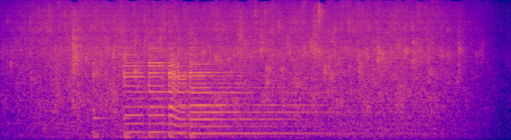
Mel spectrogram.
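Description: Shower water spraying steadily, fading in at the start and out near the end. Background music plays over it, with a note that steps, dips, then holds steady for a few seconds.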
